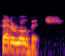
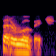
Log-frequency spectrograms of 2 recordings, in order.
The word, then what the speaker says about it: Federovich: It is actually Tim Federovich. So, we actually went through a couple of different pronunciations with Tim to begin the year, but it is Tim Federovich.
